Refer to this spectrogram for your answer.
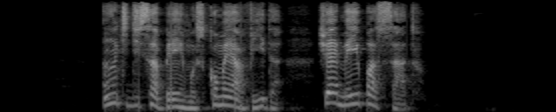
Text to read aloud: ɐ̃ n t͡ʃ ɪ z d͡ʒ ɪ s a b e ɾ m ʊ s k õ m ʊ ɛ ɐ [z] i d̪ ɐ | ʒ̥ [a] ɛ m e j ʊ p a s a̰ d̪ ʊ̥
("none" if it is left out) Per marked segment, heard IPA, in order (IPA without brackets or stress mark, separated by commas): v, a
